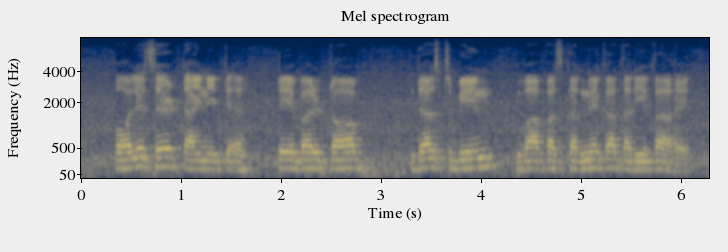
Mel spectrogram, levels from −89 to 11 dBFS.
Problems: constant background noise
